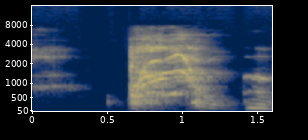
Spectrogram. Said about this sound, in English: Forgive me, I have a little bit of a cold. So no problem. I know it's going to be irritating to hear me coughing, and I apologize.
